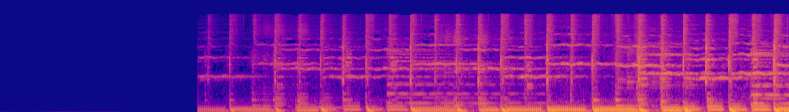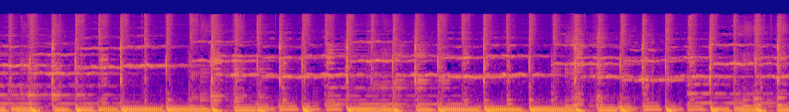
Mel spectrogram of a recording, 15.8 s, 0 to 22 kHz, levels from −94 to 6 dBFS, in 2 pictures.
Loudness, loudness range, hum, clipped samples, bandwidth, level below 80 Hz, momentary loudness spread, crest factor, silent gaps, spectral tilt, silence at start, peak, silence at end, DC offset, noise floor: -21 LUFS; 13 LU; none; under 0.1%; 13 kHz; -26 dBFS; 12 LU; 18 dB; none; -4 dB/octave; 1.95 s; -4 dBFS; 0 s; under 0.1%; under -90 dBFS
